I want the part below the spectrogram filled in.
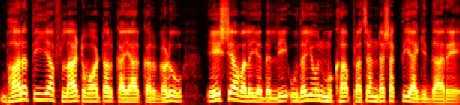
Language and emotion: Kannada, neutral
